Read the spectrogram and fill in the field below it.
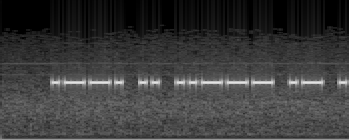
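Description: A quick run of electronic telephone dialing tones, a dozen or so short beeps of uneven length in rapid succession, clear and fairly loud against a faint background hiss, with no voices.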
